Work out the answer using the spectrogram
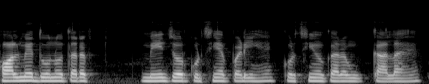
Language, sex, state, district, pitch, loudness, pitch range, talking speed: Hindi, male, Uttar Pradesh, Lalitpur, 160 Hz, -19 LUFS, 155-165 Hz, 195 wpm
